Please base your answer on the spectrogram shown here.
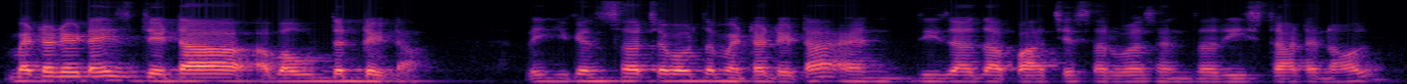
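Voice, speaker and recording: A young man with a North Indian accent giving an informal tech tutorial, haltingly thinking aloud as he works through the steps. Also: mid-range voice, level tone. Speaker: tutorial presenter. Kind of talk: informal screen-recorded tech walkthrough.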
